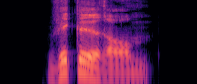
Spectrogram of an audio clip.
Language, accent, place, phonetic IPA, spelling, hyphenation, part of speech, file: German, Germany, Berlin, [ˈvɪkl̩ˌʁaʊ̯m], Wickelraum, Wi‧ckel‧raum, noun, De-Wickelraum.ogg
- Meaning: babies’ changing room, baby change (a room in public buildings and in some means of public transport such as passenger trains in which parents can change their infant’s diaper/nappy)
